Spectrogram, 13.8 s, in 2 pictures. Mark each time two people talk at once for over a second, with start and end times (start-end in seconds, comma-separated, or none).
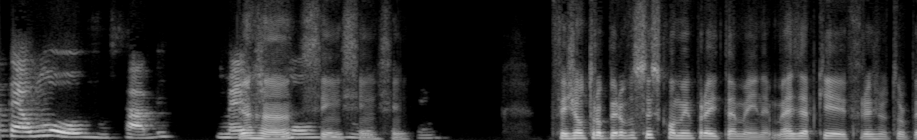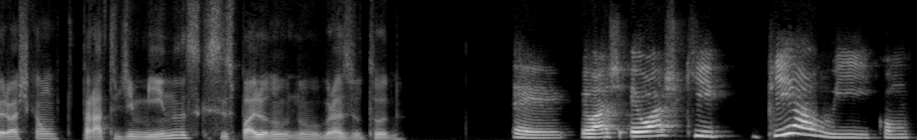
1.8-3.1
